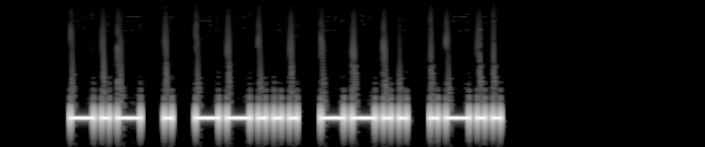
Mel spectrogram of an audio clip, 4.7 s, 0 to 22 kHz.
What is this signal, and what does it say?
Morse code, heard as a keyed tone, about 21 wpm, 700 Hz. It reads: KE7ZL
